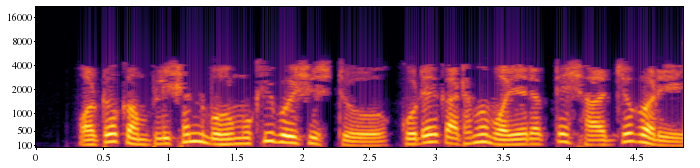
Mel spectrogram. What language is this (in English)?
Bangla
